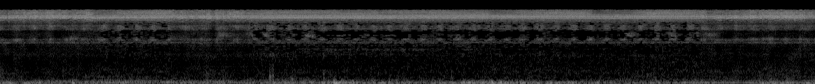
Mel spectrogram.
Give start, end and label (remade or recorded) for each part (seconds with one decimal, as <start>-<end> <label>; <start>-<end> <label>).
0.0-1.0 remade; 1.0-1.7 recorded; 1.7-2.5 remade; 2.5-7.0 recorded; 7.0-8.2 remade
